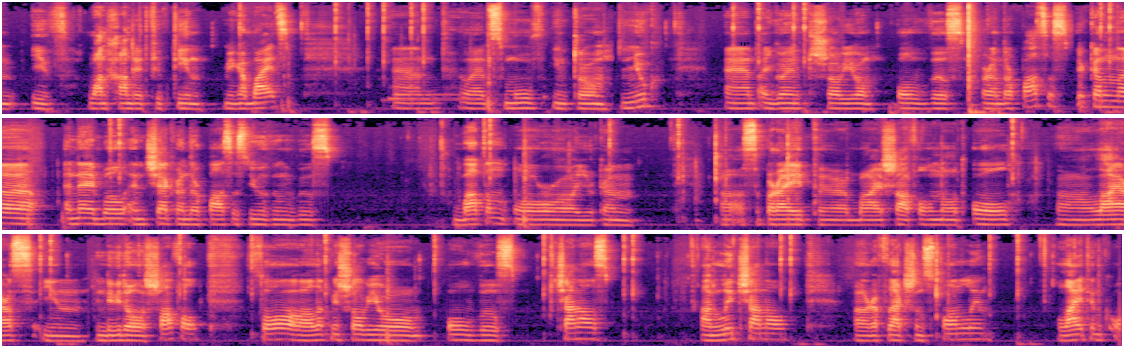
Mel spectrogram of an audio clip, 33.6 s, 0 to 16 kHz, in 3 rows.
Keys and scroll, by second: 3.7 1, 4.5 1, 6.5 typing, 8.3 Tab, 9.9 Return, 10.3-11.3 typing, 23.3 1, 30.7 1, 32.9 1.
